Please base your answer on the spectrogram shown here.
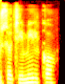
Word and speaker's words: Xochimilco: el complejo lacustre de xochimilco pronunciado xochimilco cercano a la ciudad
